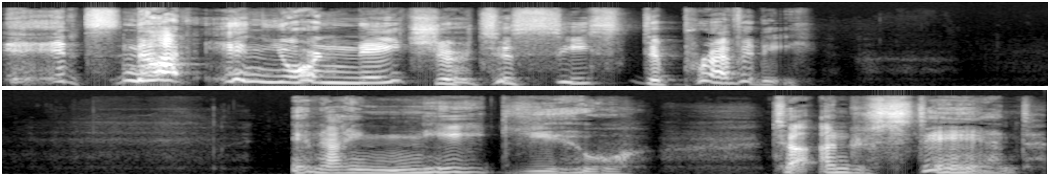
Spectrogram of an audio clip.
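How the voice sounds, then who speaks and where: Intense, menacing grieving father, bright forceful voice. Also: fairly high pitch, creaky, heavily acted. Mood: furious, threatening. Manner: intense, halting, with repeated words. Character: menacing, grieving father protecting his daughter. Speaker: actor in an audio drama. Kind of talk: dramatic audio drama acting.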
